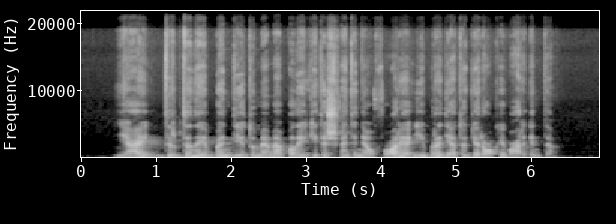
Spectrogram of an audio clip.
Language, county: Lithuanian, Vilnius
